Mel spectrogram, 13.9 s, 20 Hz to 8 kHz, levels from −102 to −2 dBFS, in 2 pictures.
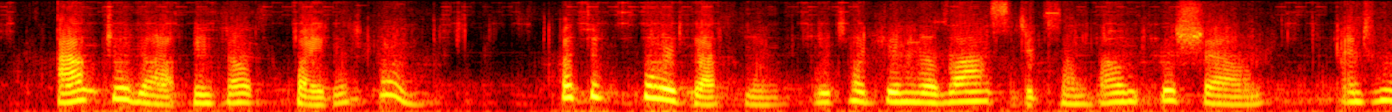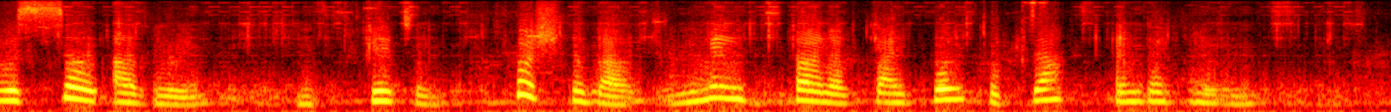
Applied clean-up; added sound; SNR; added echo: neural separator model SepFormer DNS4.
